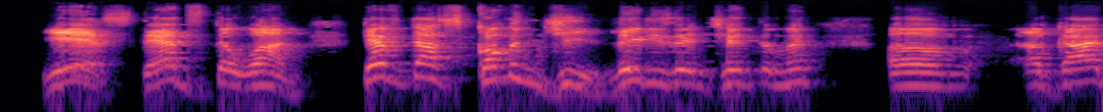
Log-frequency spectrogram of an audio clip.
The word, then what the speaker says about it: Govindjee: Uncle, how do you say your surname, right? Whichever way you want to. Govindjee is the easiest. Yeah, Govindjee. That's it.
